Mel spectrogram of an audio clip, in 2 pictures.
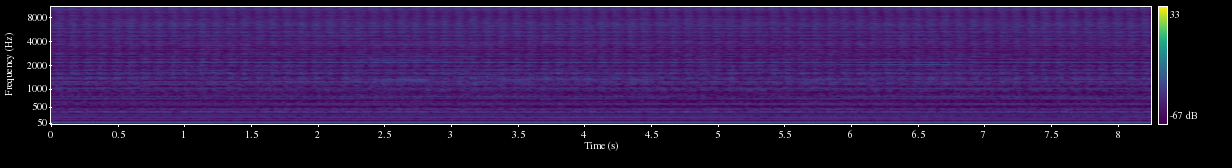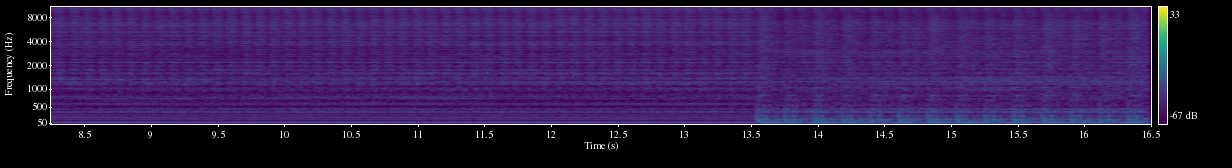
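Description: A steady low drone with a hum through a live sound system. About 13.5 seconds in, the band's music comes in louder, with heavy bass.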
